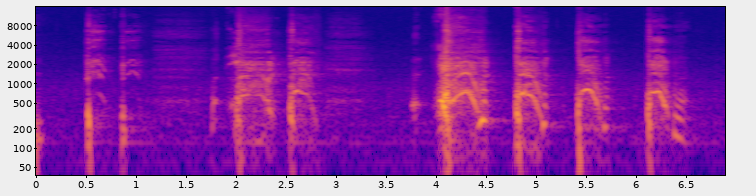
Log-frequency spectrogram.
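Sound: coughing and throat clearing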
